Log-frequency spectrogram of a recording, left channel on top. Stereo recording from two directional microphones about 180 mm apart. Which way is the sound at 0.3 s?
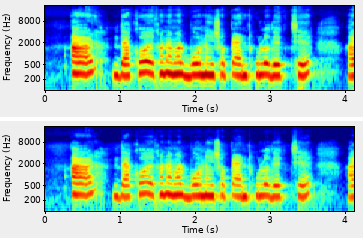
25° left (ahead or behind).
